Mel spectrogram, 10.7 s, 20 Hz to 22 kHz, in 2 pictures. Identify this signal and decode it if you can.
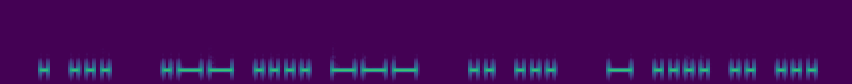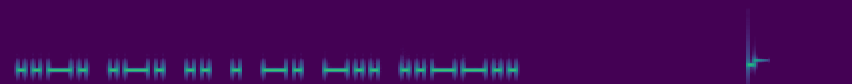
Morse code, heard as a keyed tone, about 25 wpm, 700 Hz. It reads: ES WHO IS THIS FRIEND?
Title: Sentences from Top 300 Words and Abbreviations 25wpm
